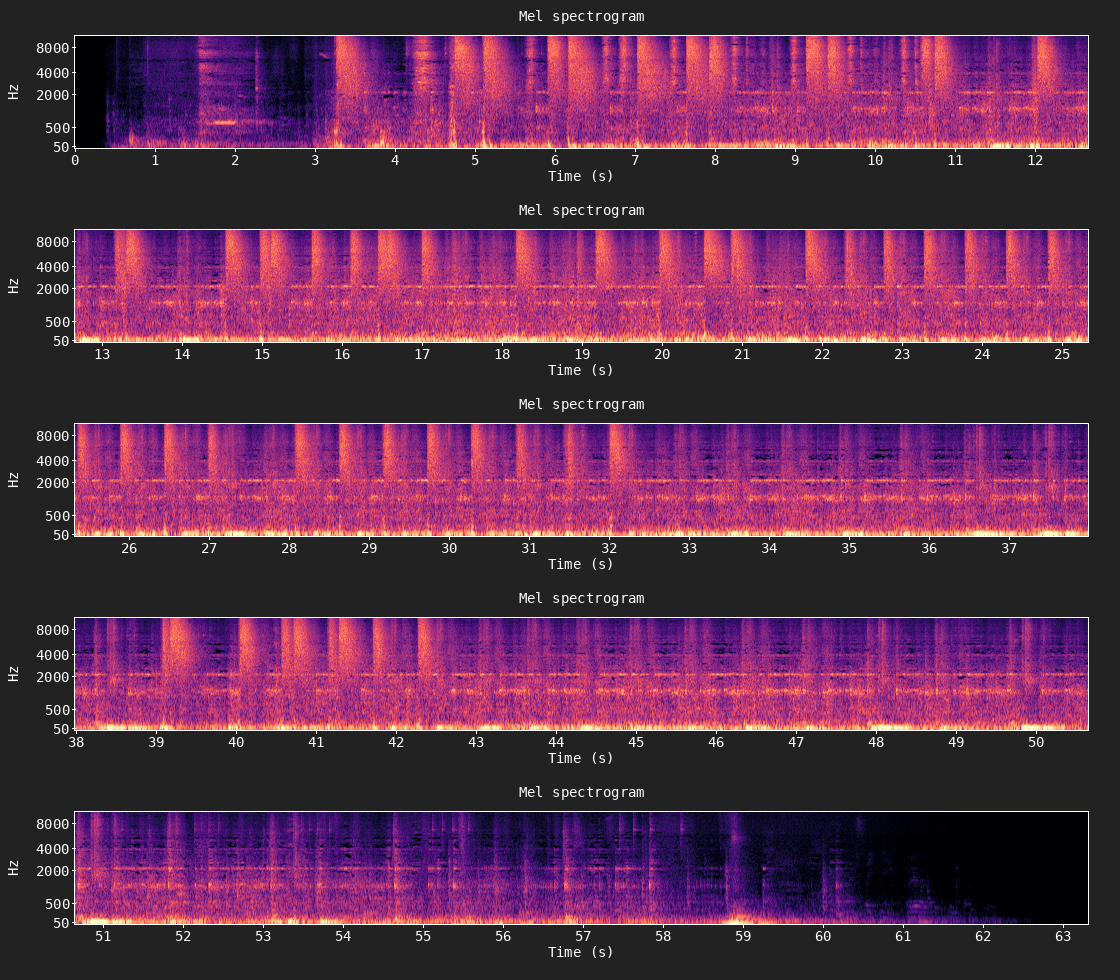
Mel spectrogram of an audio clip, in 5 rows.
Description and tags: Sounds from the engine of a Hart Parr 30-60 "Old Reliable",
recorded on February, 19th 2015,
at Traktormuseum in Uhldingen at Lake Constance / Germany
Hart Parr 30-60 facts:
Year: between 1907-1918
Engine: 2 Cylinder, 38600ccm, 30/60 Horsepower
Weight: 9117kg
